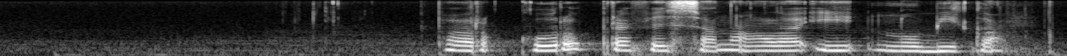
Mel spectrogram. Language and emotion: Russian, neutral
